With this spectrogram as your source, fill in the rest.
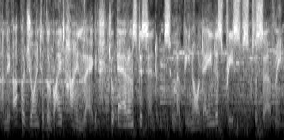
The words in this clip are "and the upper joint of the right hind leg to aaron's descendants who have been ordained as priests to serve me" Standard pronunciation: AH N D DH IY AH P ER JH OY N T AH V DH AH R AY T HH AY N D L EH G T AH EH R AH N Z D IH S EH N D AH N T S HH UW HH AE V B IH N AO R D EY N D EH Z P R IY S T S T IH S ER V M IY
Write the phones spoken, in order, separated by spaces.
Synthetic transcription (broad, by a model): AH N DH IY AH P ER JH OY N T AH V DH AH R AY T HH AY N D L EH G T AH EH R AH N Z D IH S EH N D AH N T S HH UW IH V B IH N AO R D EY N D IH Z P R IY S T S T IH S ER V M IY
